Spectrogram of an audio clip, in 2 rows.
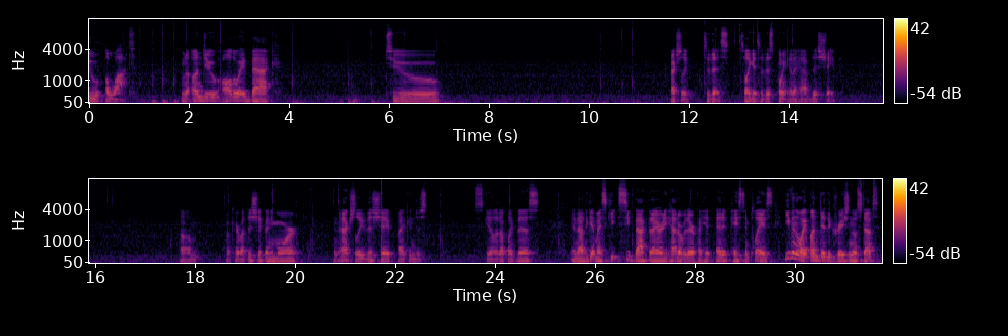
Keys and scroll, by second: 0.8 super+z, 4.1 super+z, 5.2 super+z, 9.6 super+z, 19.6 BackSpace, 21.8 s.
